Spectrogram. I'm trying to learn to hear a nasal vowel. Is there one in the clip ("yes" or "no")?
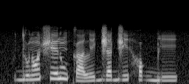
yes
